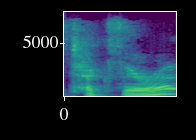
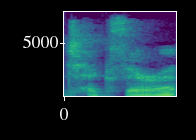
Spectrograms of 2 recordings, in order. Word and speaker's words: Teixeira: school so he introduced himself as teera and I have adopted techera ever since and it was that darned New York Yankee player Mark to Shar that got everybody in the world to know how to say it the right way so people are correcting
